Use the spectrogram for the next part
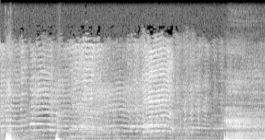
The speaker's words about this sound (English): But these goats don't seem to think it's too hot. I don't know where these goats are getting this energy to run around like crazy little goats.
